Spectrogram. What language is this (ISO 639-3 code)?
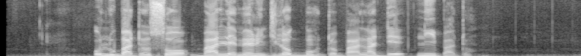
yor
